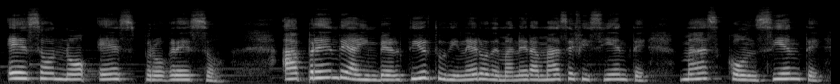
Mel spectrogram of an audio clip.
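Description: A woman's voice: a little high, darkish tone. A young adult Mexican woman with a Mexican Spanish accent giving a direct, earnest motivational voice-over, speaking straight to the listener. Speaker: channel host.

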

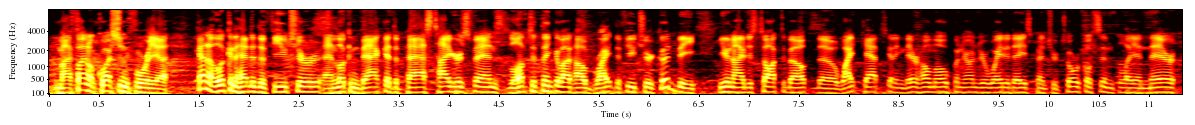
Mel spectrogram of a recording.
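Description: A man's voice: medium pitch, fairly even intonation, quick pace, few pauses, pushed and bright. A young American man hosting a sports interview, speaking into a handheld microphone outdoors in a stadium. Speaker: sports show host, interviewer. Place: outdoors in a large open baseball stadium.

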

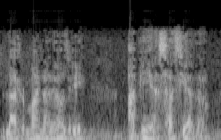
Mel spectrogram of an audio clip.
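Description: Very deep, solemn male narrator. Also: steady tone, noisy background. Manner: solemn, measured. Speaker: radio drama narrator. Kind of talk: scripted dramatic horror narration. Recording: radio drama with music behind.

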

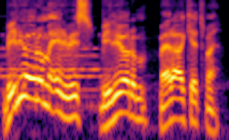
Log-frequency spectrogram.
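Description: A man voicing a calm, kindly, reassuring fireman hero in a children's cartoon dub. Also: fairly high pitch, moderate pace, soft background music, heavily acted.

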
